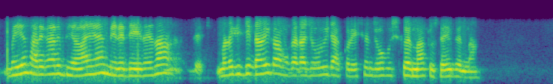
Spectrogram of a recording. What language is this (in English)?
Dogri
